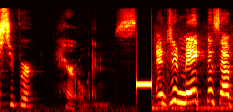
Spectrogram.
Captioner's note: monotonous high pitch sound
